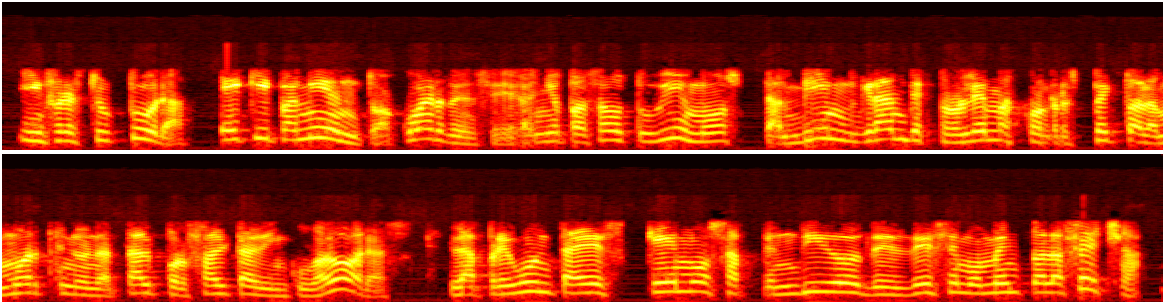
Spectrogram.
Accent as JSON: {"language": "Spanish", "country": "Peru", "said": "somos peruanos"}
